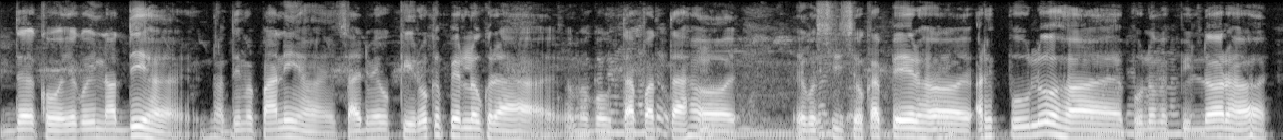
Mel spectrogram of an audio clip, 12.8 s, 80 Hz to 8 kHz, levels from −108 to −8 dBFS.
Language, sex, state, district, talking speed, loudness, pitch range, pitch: Bajjika, male, Bihar, Vaishali, 160 wpm, -16 LUFS, 110-130 Hz, 120 Hz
